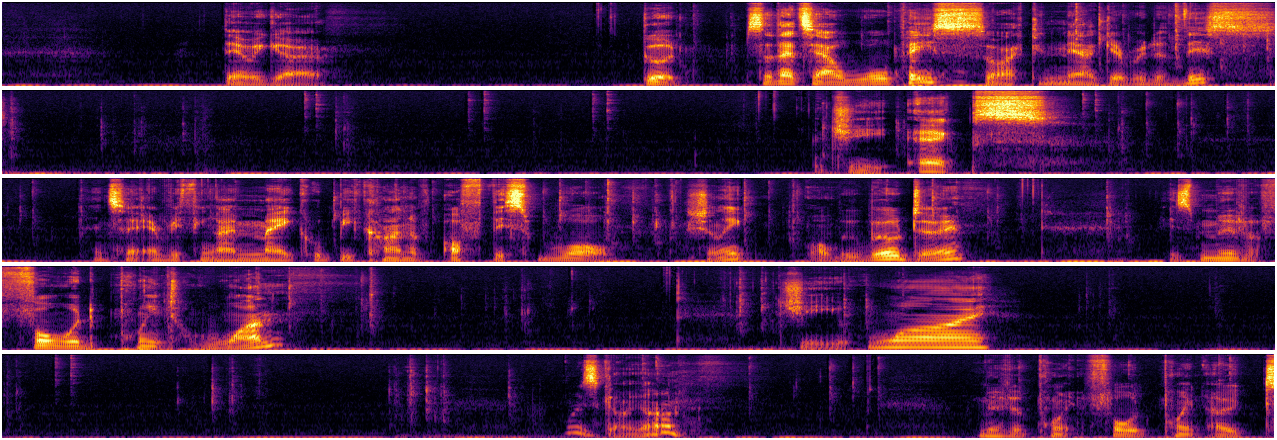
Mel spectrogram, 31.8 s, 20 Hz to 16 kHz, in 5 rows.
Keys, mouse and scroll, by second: 3.0 scroll down 2, 3.3 Tab, 3.5-4.5 middle drag, 4.5 right click, 5.2-5.7 scroll down 3, 5.7-6.1 shift+middle drag, 6.1 g, 8.7 right click, 9.4 right click, 10.5 g, 12.1-12.5 middle drag, 12.5-12.9 scroll up 2, 12.9-16.0 middle drag, 16.0 Tab, 16.2 middle click, 16.9 scroll up 2, 17.0 Tab, 17.6 shift+middle click, 18.3 KP_3, 20.4-20.7 scroll up 2, 20.7 shift+middle click, 21.1-21.7 scroll up 2, 21.7 Tab, 22.8 g, 26.6 a, 27.5 g, 29.1 scroll down 3, 29.2 scroll up 1, 29.3-30.8 middle drag, 30.8-31.1 scroll up 2, 31.1 z.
